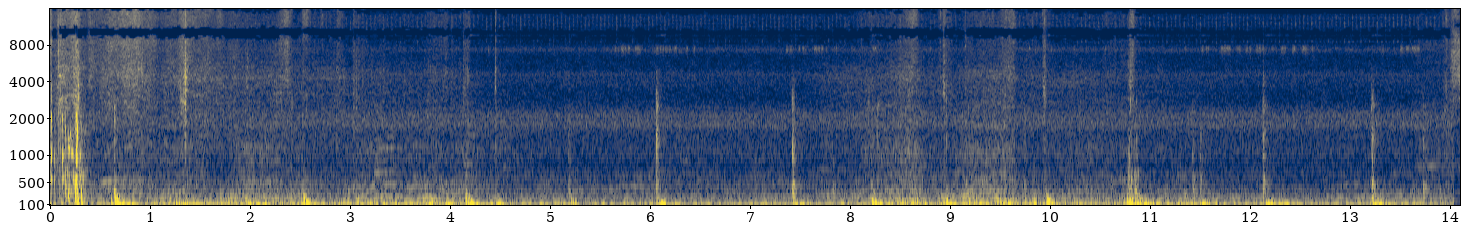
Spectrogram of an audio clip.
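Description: Steering assembly of a 2017 Honda Civic RS Turbo worked from full left to full right lock, giving scattered knocks over the engine's steady low idle. The noise from the steering assembly is the fault being shown.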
